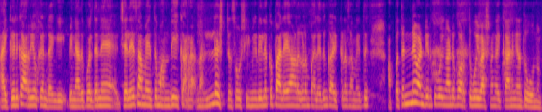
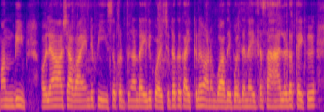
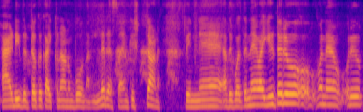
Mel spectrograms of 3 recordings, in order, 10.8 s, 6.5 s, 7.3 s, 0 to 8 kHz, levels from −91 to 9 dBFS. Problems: background sounds at intervals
